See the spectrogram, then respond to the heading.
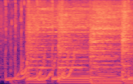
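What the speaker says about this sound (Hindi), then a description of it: "और इसे पानी में टपकाएंगे।" A watermelon juice mixture drips into water from a bottle, each drop landing with a bright liquid plink in a quick irregular series, close and clear with no talking.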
